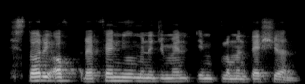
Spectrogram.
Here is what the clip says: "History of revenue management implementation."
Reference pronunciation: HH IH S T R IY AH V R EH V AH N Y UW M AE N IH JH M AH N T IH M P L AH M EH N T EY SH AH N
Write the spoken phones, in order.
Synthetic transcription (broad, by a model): HH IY S T R IY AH F R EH F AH N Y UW M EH N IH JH M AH N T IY M P L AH M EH N T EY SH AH N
